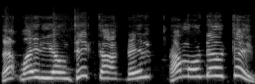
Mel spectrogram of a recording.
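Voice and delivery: put-on, hammed-up Southern accent, very high pitch. Imitating people who copy a tiktok trend: southern accent. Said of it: "I'm using the Southern accent".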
